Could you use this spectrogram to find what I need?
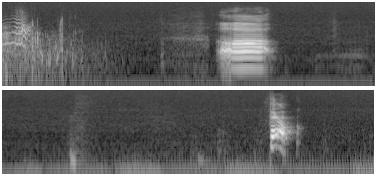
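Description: A man speaks in short bursts close to a microphone.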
